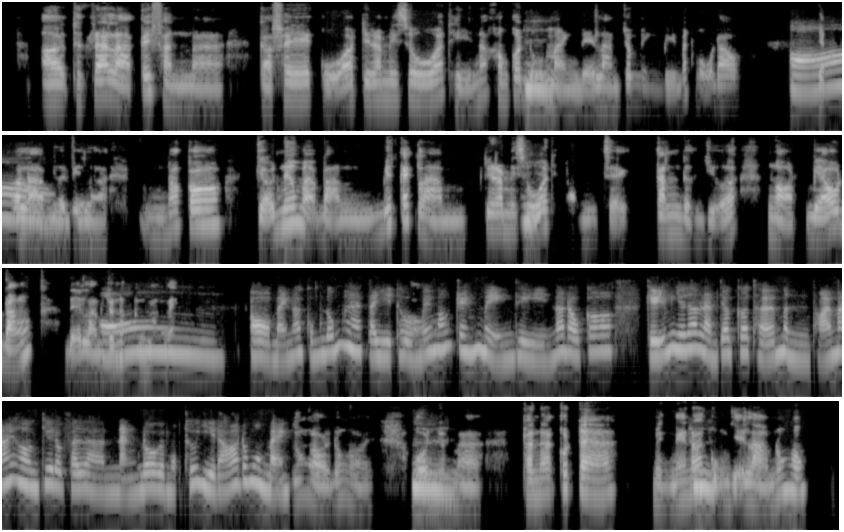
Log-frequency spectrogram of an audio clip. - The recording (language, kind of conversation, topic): Vietnamese, unstructured, Món tráng miệng nào bạn không thể cưỡng lại được?
- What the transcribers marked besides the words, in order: none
